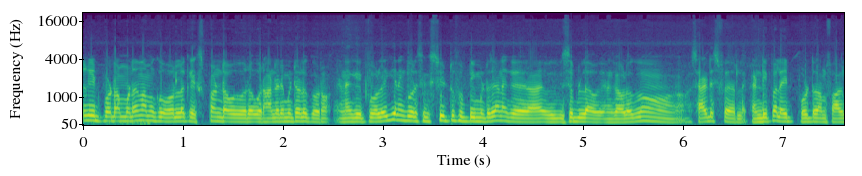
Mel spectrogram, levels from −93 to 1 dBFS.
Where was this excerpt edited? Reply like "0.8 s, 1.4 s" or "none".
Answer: none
